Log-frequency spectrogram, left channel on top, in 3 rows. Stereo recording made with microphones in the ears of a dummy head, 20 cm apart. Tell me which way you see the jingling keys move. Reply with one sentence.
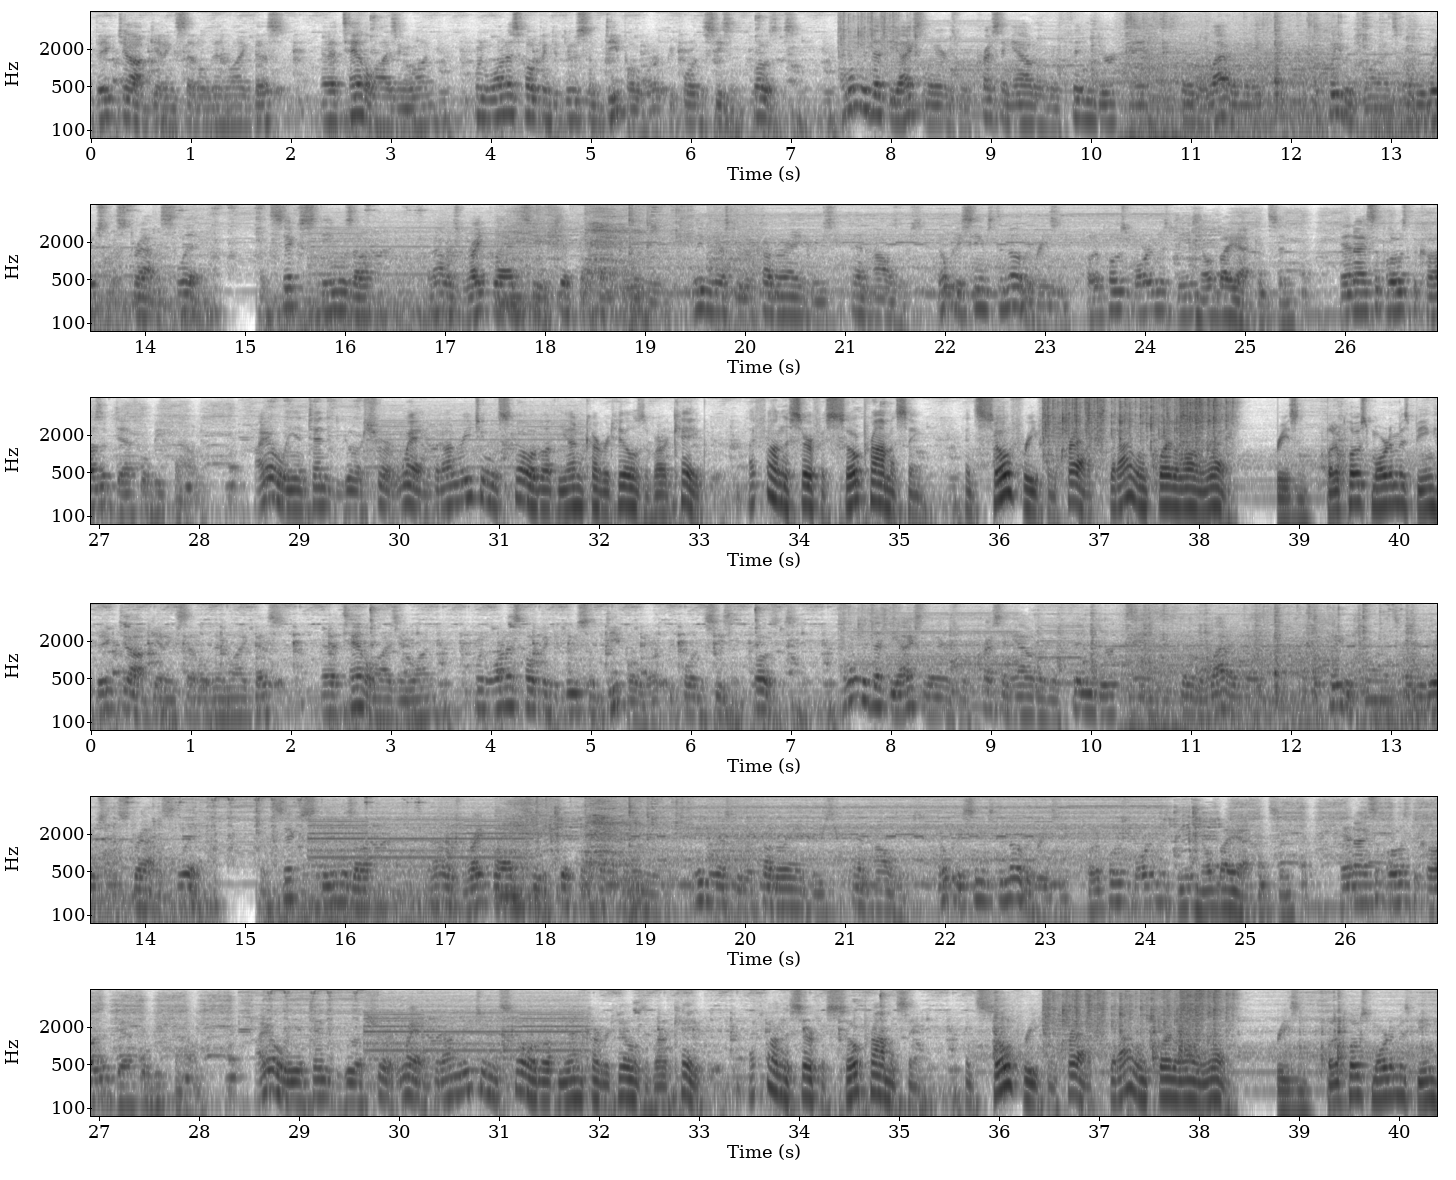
You can hear the jingling keys go right and come back.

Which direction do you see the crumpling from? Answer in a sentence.
You can hear the crumpling on the left.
